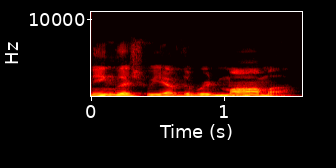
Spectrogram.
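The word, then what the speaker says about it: мама: Well, Russian has it too, but it's not pronounced the same. Mama, mama. And so mama, mama. What is different? It's the hard consonants. And so I get English speakers to start doing the hard consonants correctly as well as the soft consonants.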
